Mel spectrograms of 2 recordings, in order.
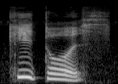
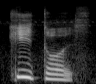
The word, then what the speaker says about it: kiitos: And I don't know why, but I guess the pronunciation is kind of similar to Japanese. So if you know how to speak Japanese, it can definitely help you with the the Finnish pronunciation.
